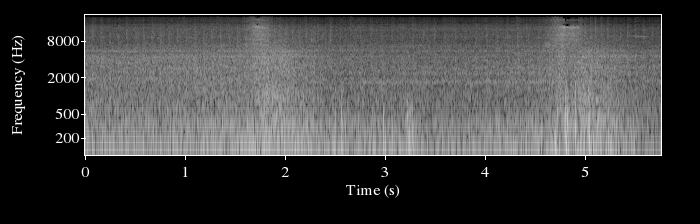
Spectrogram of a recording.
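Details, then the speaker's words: 1971 Ford F250 V8 idling after being refuelled, with new battery cables fitted, fuel leak fixed and air cleaner refitted. Uneven rumble with faint irregular light knocks; it sounds a little knocky, cause not yet known. "put his air cleaner on Scott you come get it that sounds a little knocky but see what it is"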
